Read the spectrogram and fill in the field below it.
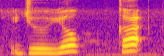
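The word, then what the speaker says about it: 十四日: Eh, ini dibacanya juyoka. Ini hatsuka, ini nijuyoka. Jadi, tidak memakai ni ci ya, minasan.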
